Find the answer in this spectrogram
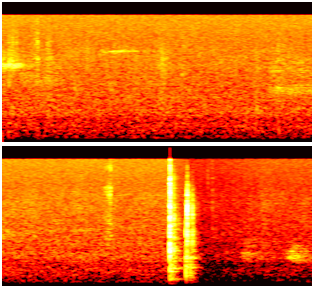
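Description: Scissors snipping crochet yarn: a quick double snip near the end, after a stretch of low steady hiss.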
